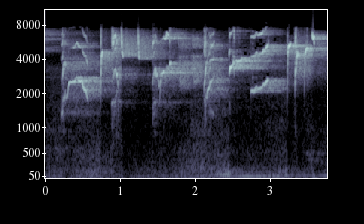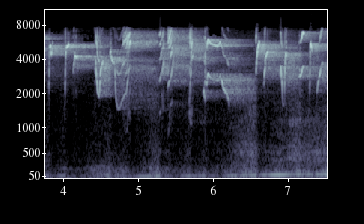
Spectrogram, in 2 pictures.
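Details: Young European goldfinch kept in a cage, singing at six months of age: a lively, unbroken stream of tinkling chirps, twangy slurred notes and quick trills, varied and fast, with a faint low hum underneath.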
